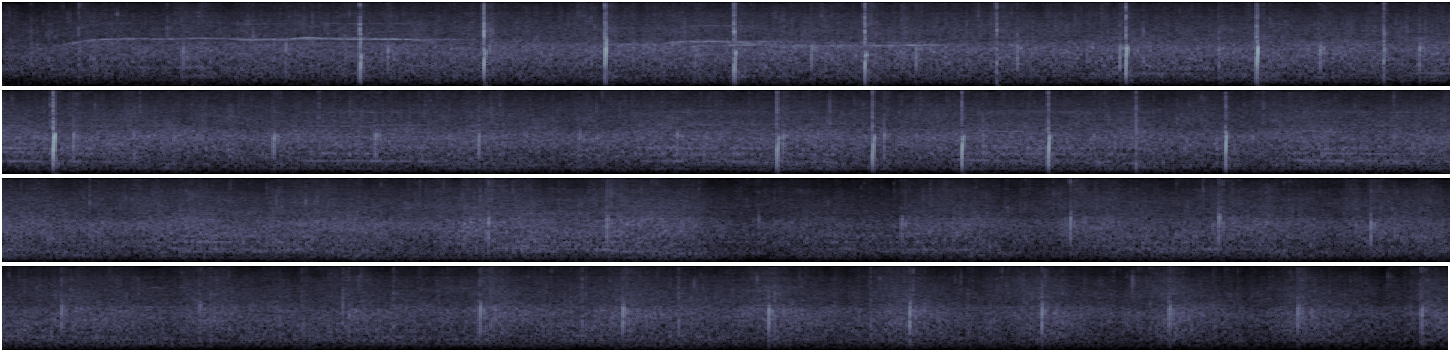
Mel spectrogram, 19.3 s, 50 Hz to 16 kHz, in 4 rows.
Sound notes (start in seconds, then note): 3.6 applause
